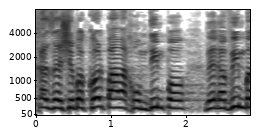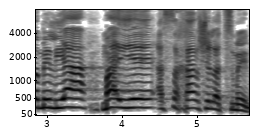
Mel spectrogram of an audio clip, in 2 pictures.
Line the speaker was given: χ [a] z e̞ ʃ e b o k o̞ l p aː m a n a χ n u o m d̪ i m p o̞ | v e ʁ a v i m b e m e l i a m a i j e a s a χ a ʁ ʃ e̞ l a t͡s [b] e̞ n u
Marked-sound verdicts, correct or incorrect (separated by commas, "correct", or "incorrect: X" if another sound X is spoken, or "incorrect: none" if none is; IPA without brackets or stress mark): correct, incorrect: m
